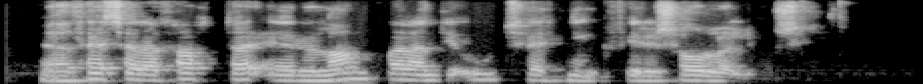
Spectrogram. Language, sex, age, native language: Icelandic, male, 70-79, Icelandic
